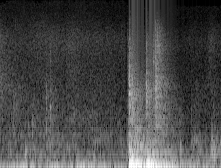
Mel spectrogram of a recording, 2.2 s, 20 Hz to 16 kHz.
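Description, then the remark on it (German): The door of hotel room 312 is pushed open with a sudden heavy thunk and a brief rattling of the handle and latch. It sounds loud, following a quiet stretch of hiss. “Öffne die Tür. Jetzt.”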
